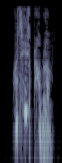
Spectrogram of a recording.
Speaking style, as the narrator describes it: she whispered

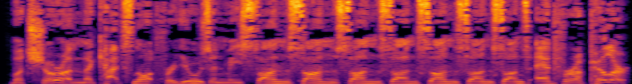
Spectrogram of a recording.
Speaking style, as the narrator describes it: the old dwarf howled

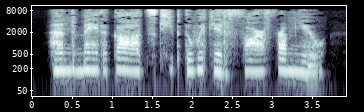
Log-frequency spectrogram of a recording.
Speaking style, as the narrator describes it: I whispered to myself

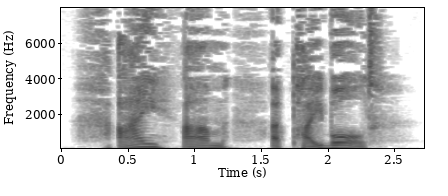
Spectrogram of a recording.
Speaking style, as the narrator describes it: he declared shakily

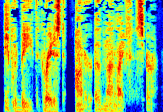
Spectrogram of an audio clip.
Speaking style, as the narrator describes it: he whispered

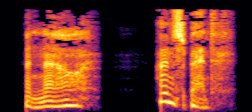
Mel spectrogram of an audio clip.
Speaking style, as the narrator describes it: Jolene sighed

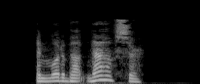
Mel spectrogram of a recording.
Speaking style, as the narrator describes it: Yushe said, her voice catching

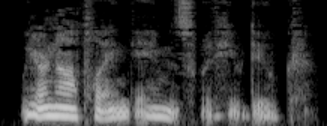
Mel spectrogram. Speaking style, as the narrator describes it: Aeryn said with a sigh

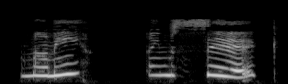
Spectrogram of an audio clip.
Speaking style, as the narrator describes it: she whines

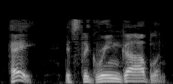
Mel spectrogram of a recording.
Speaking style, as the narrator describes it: airport security guards happily greeting me with

